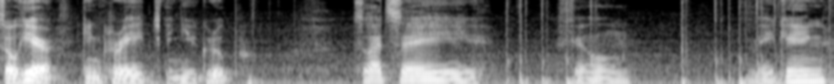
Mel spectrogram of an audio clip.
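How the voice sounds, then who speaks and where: Speaking at a very slow pace with long, frequent pauses, a man uses a fairly low, dark, mellow voice with ordinary pitch variation. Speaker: author and content creator for artists. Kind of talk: software tutorial walkthrough.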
